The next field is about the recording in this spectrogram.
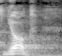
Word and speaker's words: yod: It would be pronounced perhaps yod today, and it's just a bit like a comma or an apostrophe in a word.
